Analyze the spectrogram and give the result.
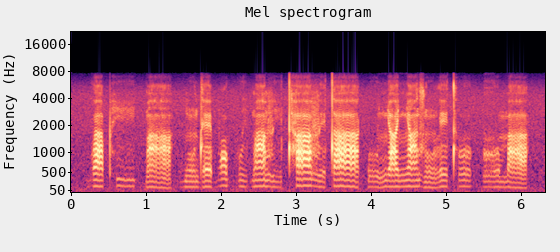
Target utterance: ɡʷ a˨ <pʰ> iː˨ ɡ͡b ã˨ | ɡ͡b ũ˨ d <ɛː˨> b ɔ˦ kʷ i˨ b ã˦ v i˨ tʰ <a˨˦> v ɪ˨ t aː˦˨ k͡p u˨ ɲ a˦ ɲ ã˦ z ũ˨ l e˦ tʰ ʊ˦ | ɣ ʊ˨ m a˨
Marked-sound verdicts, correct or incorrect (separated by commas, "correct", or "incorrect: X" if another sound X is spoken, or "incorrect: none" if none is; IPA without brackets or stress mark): correct, incorrect: ɛ˨, incorrect: a˦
